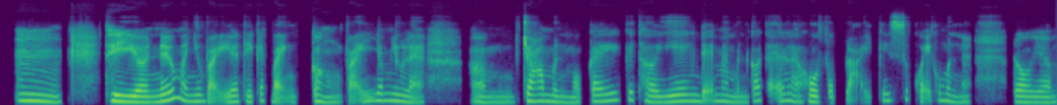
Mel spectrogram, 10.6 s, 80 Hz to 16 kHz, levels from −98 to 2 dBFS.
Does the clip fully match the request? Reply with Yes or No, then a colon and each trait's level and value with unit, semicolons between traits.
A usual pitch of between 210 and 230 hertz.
Yes: high, 215 Hz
